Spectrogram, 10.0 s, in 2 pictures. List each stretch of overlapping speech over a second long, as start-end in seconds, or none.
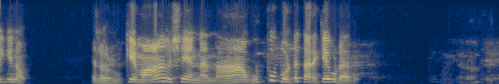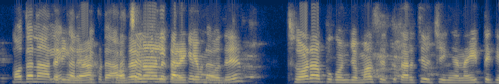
5.5-7.3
